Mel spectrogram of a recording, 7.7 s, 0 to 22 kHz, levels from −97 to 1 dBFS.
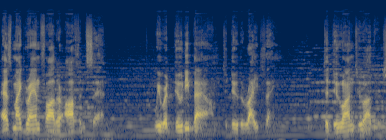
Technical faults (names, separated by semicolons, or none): noise suppressor applied to music or sounds; sound cut by the noise suppressor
